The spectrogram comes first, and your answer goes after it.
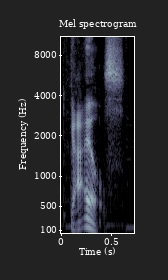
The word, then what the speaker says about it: Giles: So, Giles, right, with a hard G.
